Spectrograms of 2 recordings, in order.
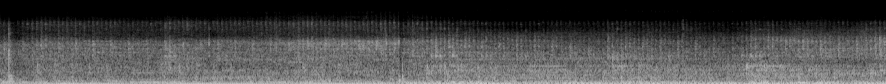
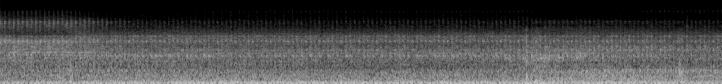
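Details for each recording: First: Nissan NV350 diesel idling with a deep clatter, the RPM hunting up and down. It has low power and smelly smoke, but revs strongly. Cause unconfirmed. Hunting idle. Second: Nissan NV350 diesel after replacing the suction control valve, cleaning the EGR and intake manifold, and relearning: steady, even idle clatter with no hunting or breathing in the revs; the earlier surging idle and low power are fixed.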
